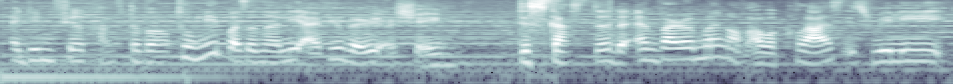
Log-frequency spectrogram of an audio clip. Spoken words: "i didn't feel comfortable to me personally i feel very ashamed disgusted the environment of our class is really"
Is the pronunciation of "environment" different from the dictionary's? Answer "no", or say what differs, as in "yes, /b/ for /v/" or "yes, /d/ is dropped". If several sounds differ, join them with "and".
no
